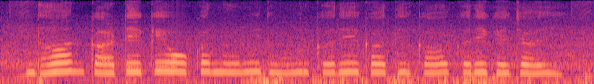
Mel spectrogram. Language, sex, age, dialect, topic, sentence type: Bhojpuri, female, 18-24, Western, agriculture, question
